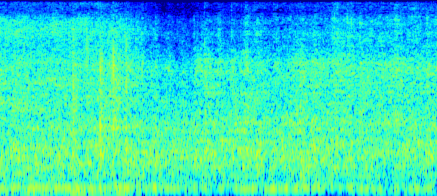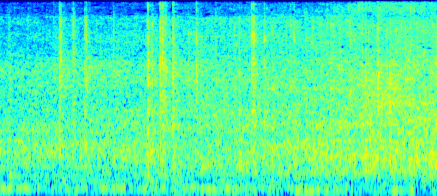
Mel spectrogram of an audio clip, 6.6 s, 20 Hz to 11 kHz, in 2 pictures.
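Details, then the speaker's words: Lima L201645 Class 55 Deltic model locomotive, secondhand non-runner, after filing plastic flash off gears: soft even rolling hiss with light rail clicks, no gear whine or grinding; runs much quieter and smooth. "so that's certainly running an awful lot quieter um i think filing those gears down has been the the secret there to getting this running quiet"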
